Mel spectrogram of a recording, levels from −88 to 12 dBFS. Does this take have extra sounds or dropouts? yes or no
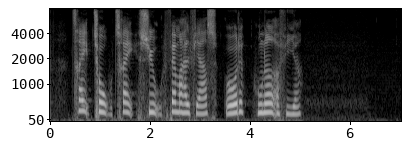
no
